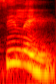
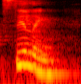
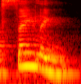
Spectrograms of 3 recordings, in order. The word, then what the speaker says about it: ceiling: Nào, từ đầu tiên là ceiling, đọc lại ceiling, không đọc là sailing nha, đọc tên là ceiling.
